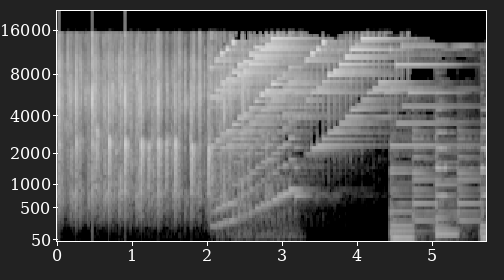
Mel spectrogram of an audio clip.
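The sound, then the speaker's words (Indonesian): A short burst of lively applause for the children in a children's letter-learning audio lesson, with many quick, crisp claps, followed by a rising tinkling glissando and three bright, loud chime hits. “Tepuk tangan untuk anak hebat.”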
